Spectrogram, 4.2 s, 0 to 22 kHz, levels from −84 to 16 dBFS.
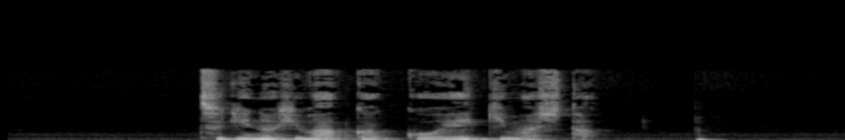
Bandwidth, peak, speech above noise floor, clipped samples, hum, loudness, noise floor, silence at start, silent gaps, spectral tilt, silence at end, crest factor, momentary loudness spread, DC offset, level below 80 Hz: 11.5 kHz; -4 dBFS; 45 dB; under 0.1%; none; -21 LUFS; -64 dBFS; 1 s; none; -5.5 dB/octave; 0.65 s; 18 dB; 16 LU; under 0.1%; -42 dBFS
